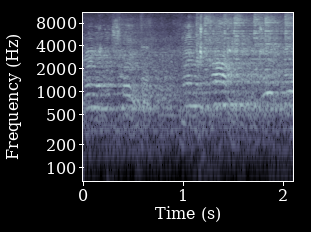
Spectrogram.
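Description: A handball being bounced on an indoor sports hall floor, with players' voices and calls echoing in the hall.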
